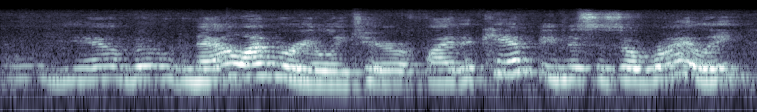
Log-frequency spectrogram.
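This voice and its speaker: A woman's voice: a little high, brisk, sharp tone. A woman playing a sensible, exasperated, wisecracking young roommate in an old-time radio comedy. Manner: dry, wisecracking. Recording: echoey stage, distant mic, faint noise.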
